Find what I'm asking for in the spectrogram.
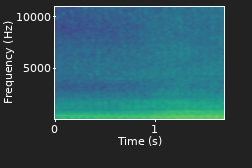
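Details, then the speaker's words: Mitsubishi Pajero Junior, 1100cc 16-valve, long parked in a scrapyard, idling on a jump pack: an even idle with a fast puffing chuff over the engine note. The exhaust blow is suspected to be on the downpipe, not confirmed. "Oh yeah, that might even be on the downpipe by the sound of it."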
